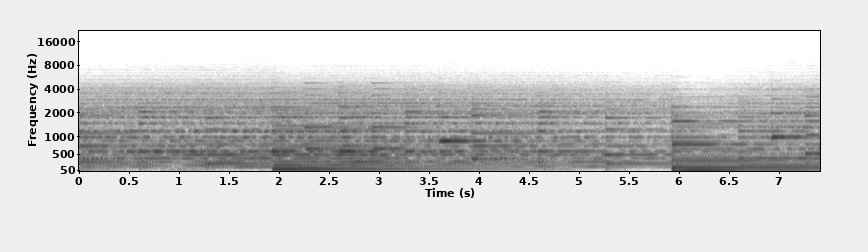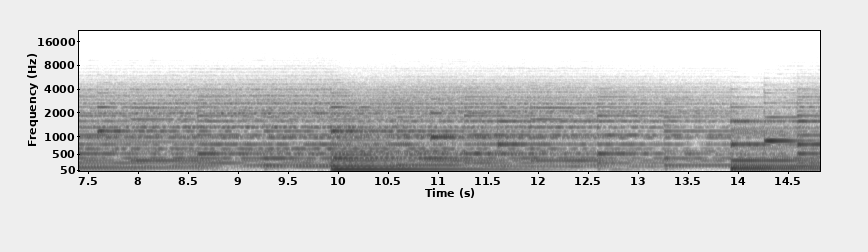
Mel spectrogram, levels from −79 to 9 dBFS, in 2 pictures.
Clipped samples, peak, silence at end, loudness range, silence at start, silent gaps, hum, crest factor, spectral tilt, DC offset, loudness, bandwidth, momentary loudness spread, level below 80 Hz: under 0.1%; -4 dBFS; 0 s; 3 LU; 0 s; none; none; 16 dB; -7.5 dB/octave; under 0.1%; -20 LUFS; 8.4 kHz; 7 LU; -32 dBFS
